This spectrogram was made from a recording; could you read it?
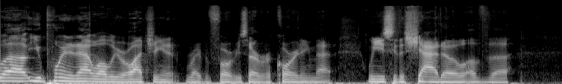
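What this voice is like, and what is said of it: Usual voice. Nothing is said of it.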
